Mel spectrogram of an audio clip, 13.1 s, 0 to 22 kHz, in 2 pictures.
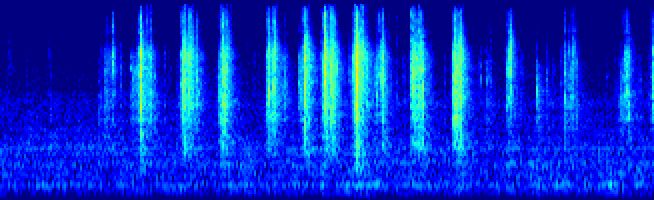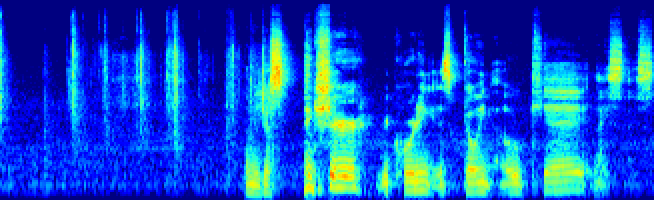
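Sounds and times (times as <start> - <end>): plastic puzzle cube clicking: 1.0 - 6.6.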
